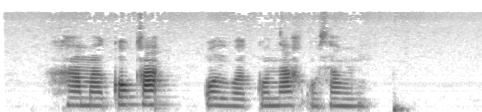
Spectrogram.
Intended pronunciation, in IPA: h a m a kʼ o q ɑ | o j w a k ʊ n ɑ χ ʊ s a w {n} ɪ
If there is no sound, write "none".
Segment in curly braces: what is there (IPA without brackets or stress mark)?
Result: n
